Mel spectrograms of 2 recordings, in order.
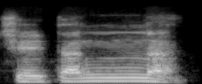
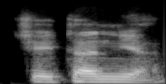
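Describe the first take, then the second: First: The n is held long without a y. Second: A y sound follows the n. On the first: This is the Bengali pronunciation. "you don't hear the Y. It's just Chaitanya" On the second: This is the Sanskrit pronunciation. "if you say Sanskrit, you pronounce the Y"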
